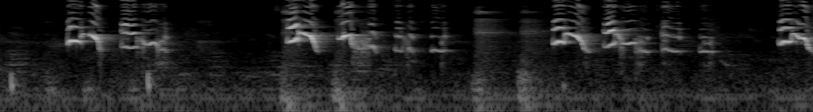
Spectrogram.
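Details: Pet cockatiel singing indoors in a small room, caught on hidden camera: bursts of whistled notes, sliding and falling, in short phrases about every two to three seconds, with soft low knocking sounds underneath.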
